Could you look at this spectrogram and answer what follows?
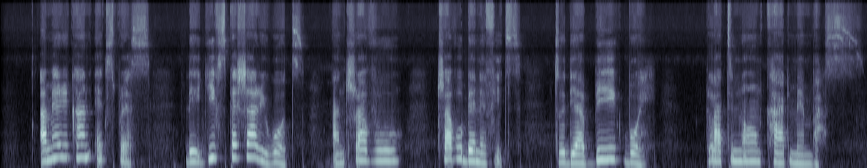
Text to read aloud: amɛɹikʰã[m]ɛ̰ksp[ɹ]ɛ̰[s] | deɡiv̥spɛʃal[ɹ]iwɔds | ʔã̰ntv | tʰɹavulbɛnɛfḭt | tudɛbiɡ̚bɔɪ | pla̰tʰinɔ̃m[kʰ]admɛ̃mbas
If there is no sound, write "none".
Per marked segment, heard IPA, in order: n, ɹ, s, ɹ, kʰ

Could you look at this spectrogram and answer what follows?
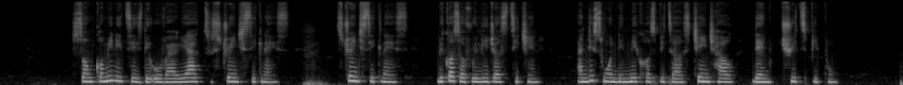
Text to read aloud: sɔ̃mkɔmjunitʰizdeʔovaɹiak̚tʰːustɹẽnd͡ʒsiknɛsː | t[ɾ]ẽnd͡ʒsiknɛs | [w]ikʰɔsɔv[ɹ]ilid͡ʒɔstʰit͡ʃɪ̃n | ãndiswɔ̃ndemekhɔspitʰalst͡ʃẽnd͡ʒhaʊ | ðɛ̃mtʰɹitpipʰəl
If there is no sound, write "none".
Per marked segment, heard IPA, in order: ɹ, b, ɹ

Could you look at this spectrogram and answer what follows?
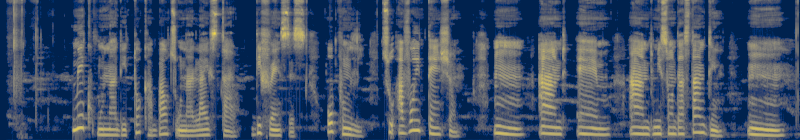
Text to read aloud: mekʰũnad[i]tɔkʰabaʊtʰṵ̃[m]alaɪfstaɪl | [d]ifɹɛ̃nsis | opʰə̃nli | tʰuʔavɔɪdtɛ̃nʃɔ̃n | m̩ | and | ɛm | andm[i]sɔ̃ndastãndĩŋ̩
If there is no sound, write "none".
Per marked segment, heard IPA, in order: e, n, d, i

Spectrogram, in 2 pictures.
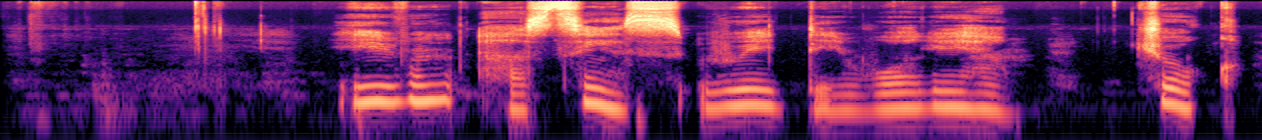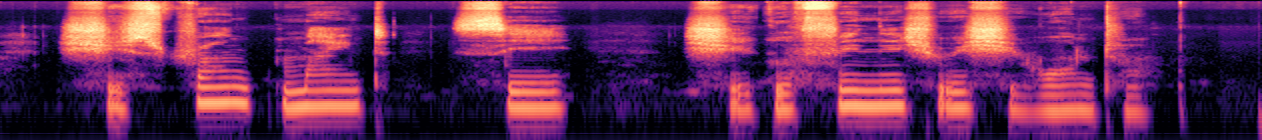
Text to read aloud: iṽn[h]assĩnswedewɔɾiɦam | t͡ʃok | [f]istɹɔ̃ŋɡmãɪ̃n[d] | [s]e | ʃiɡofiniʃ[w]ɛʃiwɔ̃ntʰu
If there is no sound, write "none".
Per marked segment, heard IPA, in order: h, ʃ, d, s, w

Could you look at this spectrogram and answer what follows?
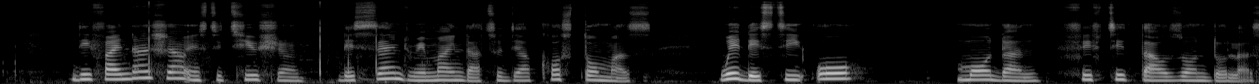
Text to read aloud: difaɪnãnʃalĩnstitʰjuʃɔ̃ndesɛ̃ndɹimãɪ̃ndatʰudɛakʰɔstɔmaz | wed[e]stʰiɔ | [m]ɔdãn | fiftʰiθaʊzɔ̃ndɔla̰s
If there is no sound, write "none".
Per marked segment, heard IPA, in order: e, m

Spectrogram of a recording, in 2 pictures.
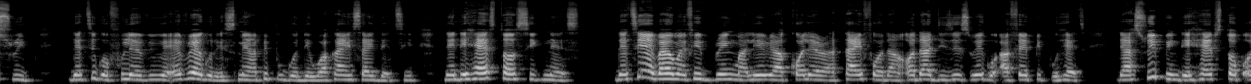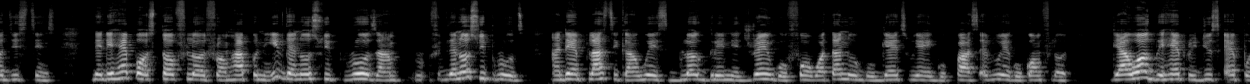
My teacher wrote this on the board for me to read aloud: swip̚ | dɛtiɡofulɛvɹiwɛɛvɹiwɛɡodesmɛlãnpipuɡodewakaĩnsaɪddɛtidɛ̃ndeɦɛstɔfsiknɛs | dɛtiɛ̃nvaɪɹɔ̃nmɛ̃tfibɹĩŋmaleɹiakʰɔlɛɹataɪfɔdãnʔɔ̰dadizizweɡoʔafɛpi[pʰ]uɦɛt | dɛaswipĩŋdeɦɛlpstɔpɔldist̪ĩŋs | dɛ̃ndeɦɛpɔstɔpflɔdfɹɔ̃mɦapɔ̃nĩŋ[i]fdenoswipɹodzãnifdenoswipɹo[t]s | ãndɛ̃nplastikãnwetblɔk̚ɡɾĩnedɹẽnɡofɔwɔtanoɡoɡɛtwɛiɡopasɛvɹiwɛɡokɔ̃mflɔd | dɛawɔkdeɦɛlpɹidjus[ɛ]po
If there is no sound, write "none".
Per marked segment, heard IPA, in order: p, i, d, ɛ

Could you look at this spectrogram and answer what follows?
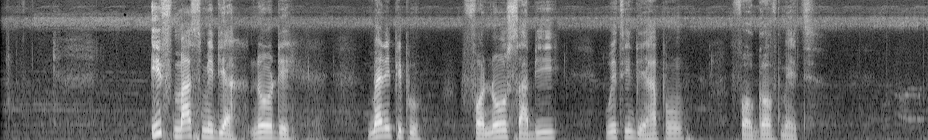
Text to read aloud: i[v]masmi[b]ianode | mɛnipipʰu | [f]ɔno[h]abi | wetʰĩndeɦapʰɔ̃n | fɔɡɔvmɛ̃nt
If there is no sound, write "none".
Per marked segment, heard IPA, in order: f, d, f, s

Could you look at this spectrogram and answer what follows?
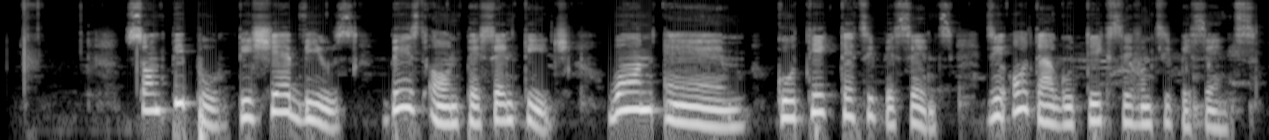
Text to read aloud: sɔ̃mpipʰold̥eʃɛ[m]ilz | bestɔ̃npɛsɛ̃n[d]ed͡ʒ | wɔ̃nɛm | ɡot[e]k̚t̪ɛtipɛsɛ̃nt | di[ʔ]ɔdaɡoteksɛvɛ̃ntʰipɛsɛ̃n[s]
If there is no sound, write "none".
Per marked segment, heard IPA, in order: b, t, e, ʔ, t

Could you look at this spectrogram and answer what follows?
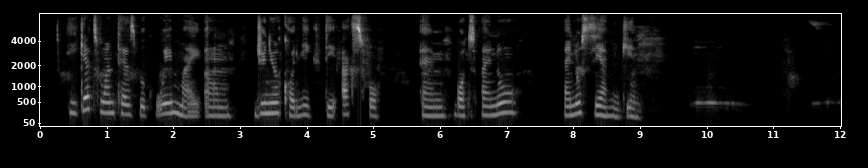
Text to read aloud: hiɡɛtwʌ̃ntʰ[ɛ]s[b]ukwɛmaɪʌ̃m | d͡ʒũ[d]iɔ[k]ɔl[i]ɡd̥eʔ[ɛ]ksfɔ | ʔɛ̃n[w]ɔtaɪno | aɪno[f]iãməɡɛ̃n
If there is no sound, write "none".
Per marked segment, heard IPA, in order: ɛ, b, n, kʰ, i, a, b, s

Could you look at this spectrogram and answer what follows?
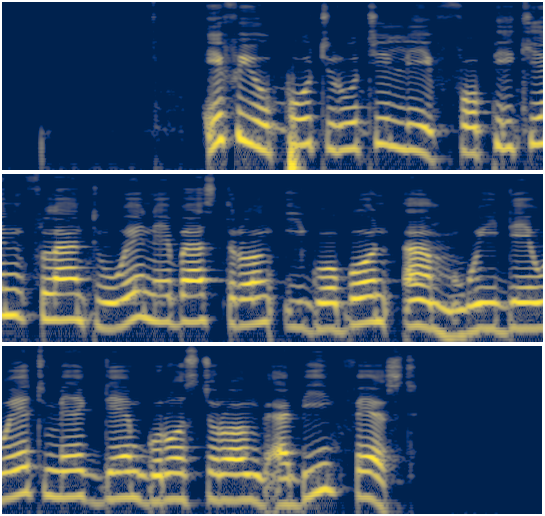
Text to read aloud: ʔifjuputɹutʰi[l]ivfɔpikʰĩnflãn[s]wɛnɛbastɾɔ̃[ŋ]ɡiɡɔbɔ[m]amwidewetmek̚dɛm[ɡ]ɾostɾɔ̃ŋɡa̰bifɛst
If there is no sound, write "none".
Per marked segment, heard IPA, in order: l, t, ŋ, n, ɡ

